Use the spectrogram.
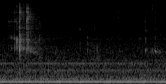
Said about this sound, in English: And what snack do you have today? It's not broccoli. Carrots. Carrots, yes. That's a good snack, huh? It's crunchy.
